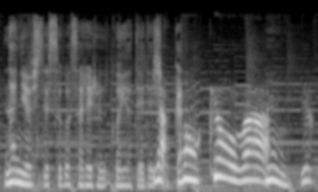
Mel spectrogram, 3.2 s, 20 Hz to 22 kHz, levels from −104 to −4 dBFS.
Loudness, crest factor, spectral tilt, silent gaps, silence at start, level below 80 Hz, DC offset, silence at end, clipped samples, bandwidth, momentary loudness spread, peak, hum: -25 LUFS; 18 dB; -5.5 dB/octave; none; 0.05 s; -58 dBFS; under 0.1%; 0 s; under 0.1%; 15.5 kHz; 12 LU; -8 dBFS; none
